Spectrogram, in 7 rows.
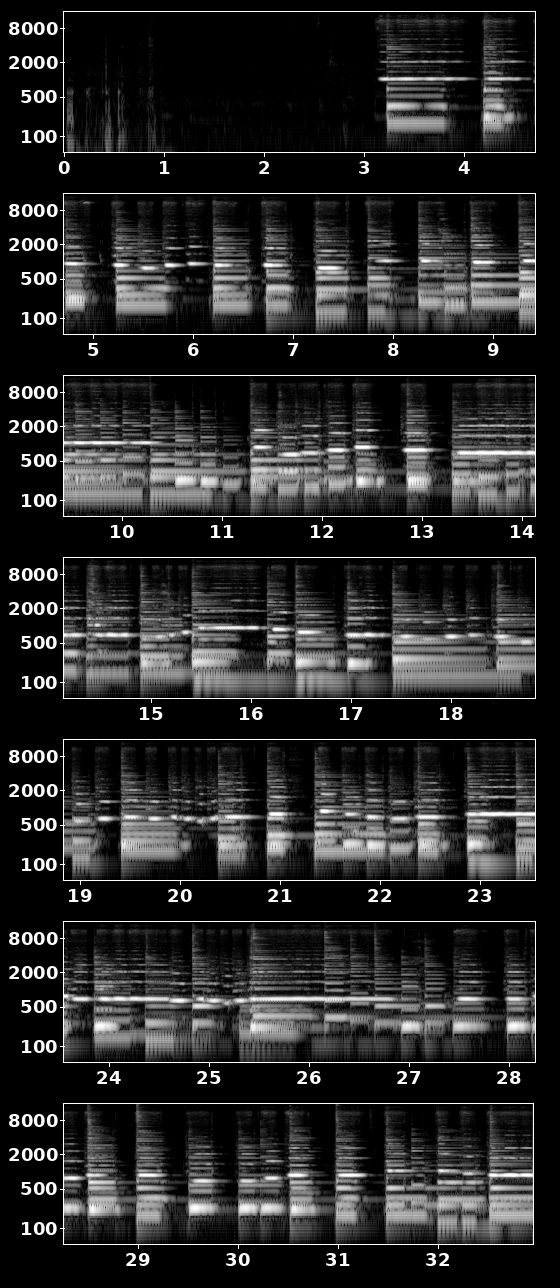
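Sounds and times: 
guitar in a Renaissance song: 3.1 - 32.9
flute in a Renaissance song: 3.2 - 32.9.

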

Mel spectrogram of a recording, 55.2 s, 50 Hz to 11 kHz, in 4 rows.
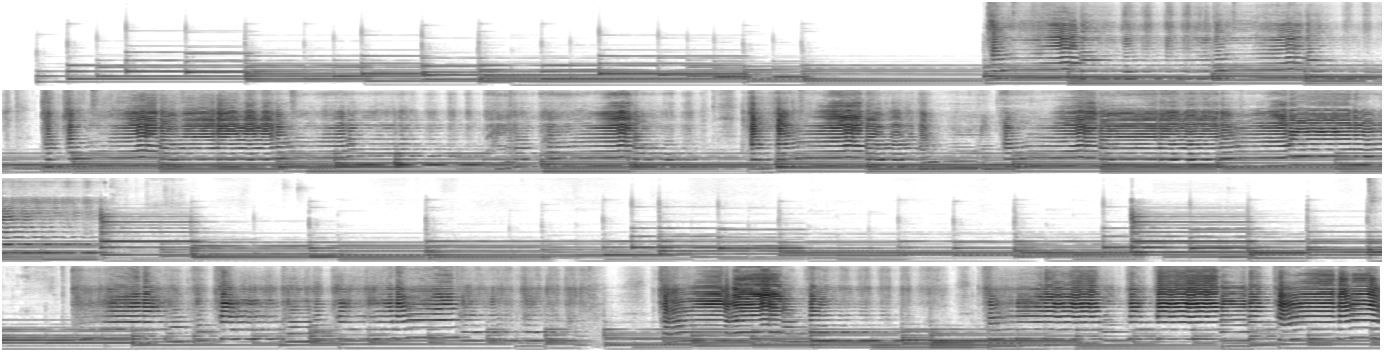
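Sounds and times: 
piano in a sax and piano duo: 0.3 - 55.1
saxophone in a sax and piano duo: 9.8 - 30.5, 41.5 - 55.1.

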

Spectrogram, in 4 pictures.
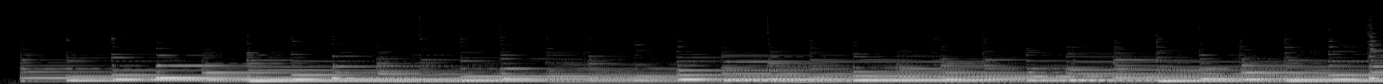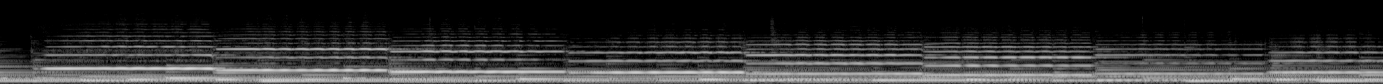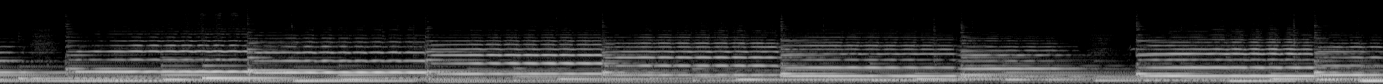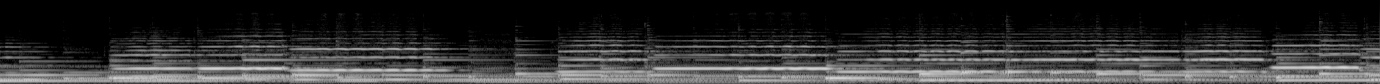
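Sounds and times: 
harp playing: 0.0 - 55.2
flute playing: 6.8 - 55.2.

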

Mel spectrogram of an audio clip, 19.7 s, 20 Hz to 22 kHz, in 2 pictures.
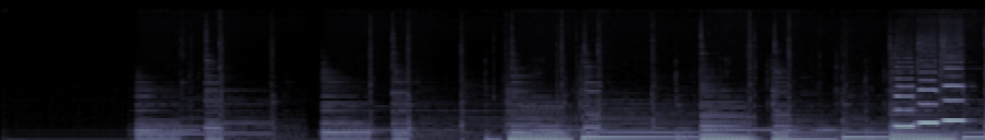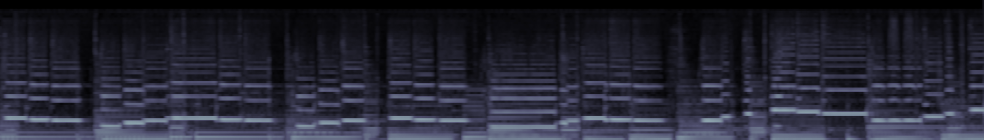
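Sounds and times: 
jazz harp trio playing: 4.9 - 19.6.

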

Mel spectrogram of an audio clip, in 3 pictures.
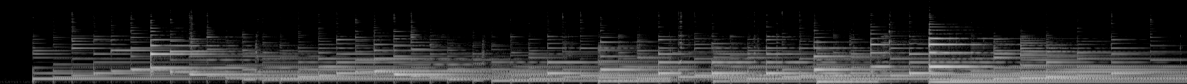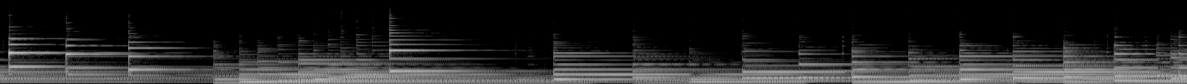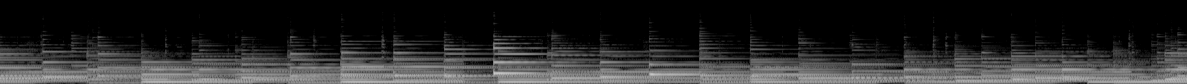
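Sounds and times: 
soft classical harp music: 0.3 - 35.6.

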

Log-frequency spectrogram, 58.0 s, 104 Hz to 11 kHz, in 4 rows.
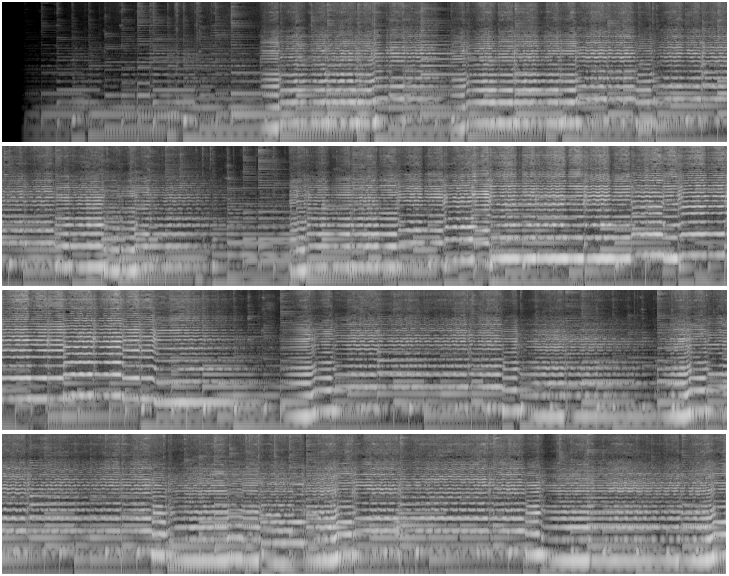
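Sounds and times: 
guitar: 0.4 - 57.9
cello: 0.8 - 57.9.

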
